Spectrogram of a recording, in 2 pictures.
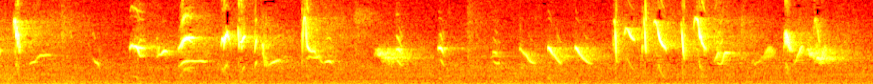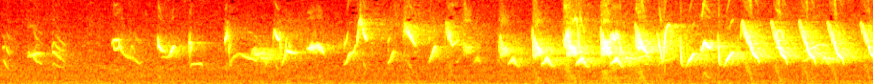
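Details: American Goldfinch singing: a lively run of high, thin twittering notes and chirps in rapid irregular bursts, building to a dense, fast chattering trill near the end.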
